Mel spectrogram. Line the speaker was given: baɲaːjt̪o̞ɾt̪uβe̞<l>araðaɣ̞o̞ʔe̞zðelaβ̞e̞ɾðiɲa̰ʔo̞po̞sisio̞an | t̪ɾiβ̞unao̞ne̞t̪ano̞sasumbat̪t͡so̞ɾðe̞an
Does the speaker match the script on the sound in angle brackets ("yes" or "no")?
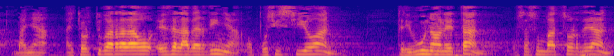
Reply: no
